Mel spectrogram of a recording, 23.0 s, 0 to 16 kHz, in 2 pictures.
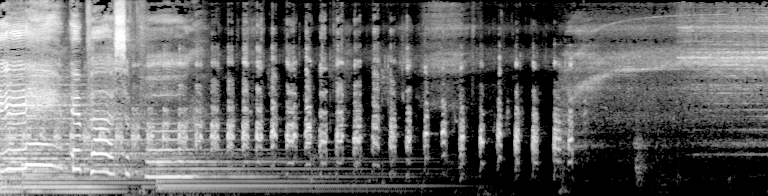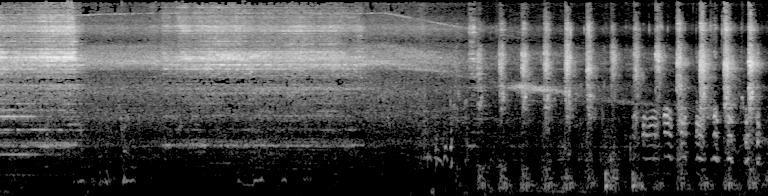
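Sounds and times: held low music chord: 0:00.0 - 0:06.6.

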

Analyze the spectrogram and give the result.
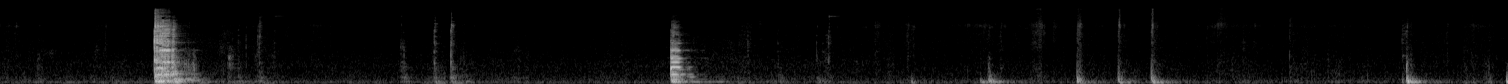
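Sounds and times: tool knocks and clunks: 0:06.7 - 0:07.2, 0:14.0 - 0:14.4.

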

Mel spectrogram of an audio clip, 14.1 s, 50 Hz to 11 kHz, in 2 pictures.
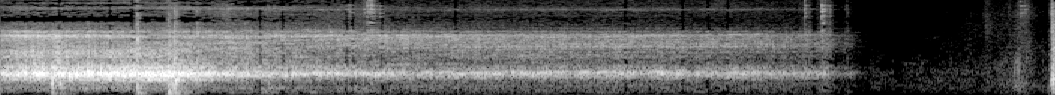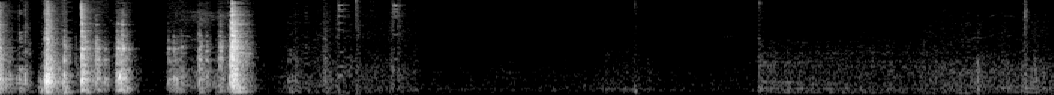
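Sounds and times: toy wheel gearing whirring: 0:00.0 - 0:05.7.

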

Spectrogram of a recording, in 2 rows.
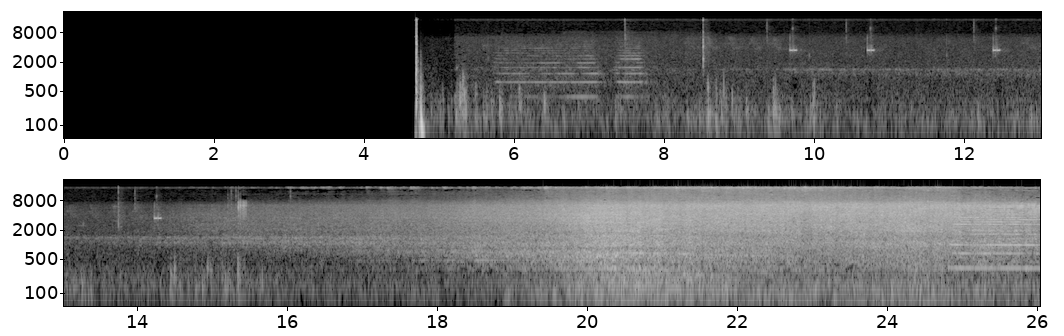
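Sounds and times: distant train running: 0:05.6 - 0:26.0
distant train horn: 0:05.7 - 0:08.0, 0:24.4 - 0:26.0.

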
